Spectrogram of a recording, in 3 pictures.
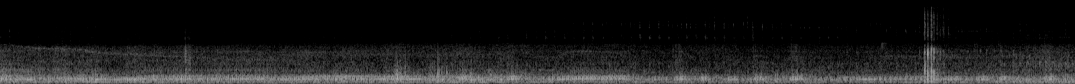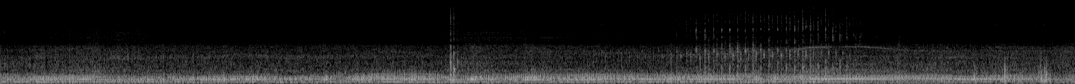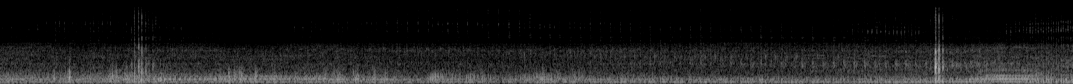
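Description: Several motorcycle engines idling and pulling away at low speed in a group, including the camera bike's own engine. The engine note rises and falls with the throttle, and three sharp clicks come through along the way.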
